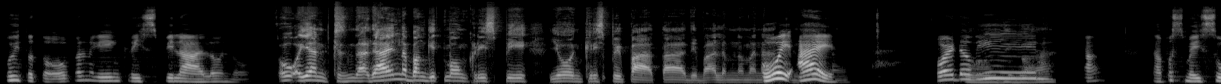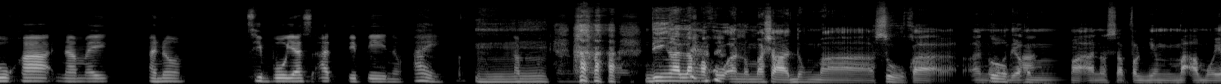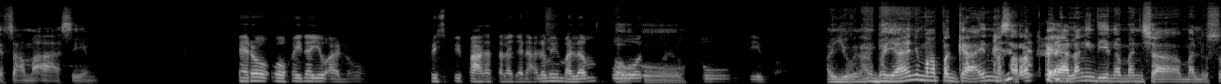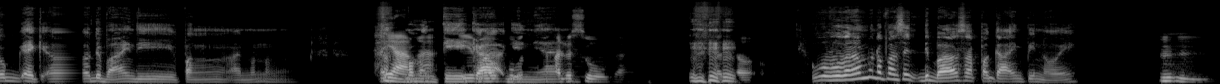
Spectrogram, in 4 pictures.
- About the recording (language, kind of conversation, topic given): Filipino, unstructured, Ano ang paborito mong pagkain tuwing may okasyon sa inyong lugar?
- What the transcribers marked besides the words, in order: static; distorted speech; dog barking; laugh; laugh; laugh; chuckle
